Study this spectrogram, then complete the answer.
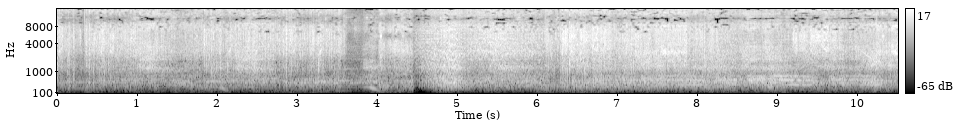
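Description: A horde of demons snarls and roars in a video game.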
